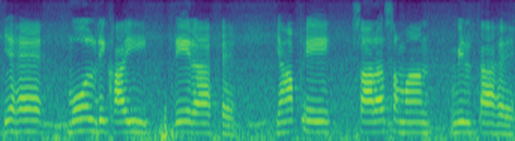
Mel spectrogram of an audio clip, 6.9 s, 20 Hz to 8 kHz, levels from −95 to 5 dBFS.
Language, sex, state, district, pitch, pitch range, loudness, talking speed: Hindi, female, Haryana, Jhajjar, 220 Hz, 215-230 Hz, -14 LUFS, 105 wpm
